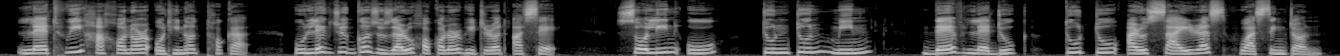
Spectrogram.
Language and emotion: Assamese, neutral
